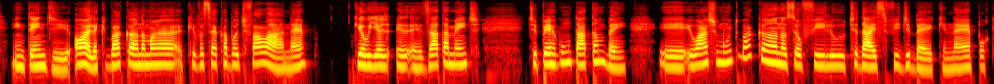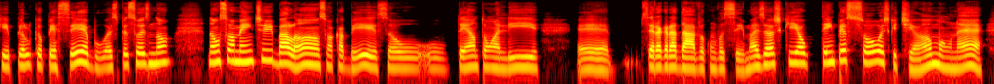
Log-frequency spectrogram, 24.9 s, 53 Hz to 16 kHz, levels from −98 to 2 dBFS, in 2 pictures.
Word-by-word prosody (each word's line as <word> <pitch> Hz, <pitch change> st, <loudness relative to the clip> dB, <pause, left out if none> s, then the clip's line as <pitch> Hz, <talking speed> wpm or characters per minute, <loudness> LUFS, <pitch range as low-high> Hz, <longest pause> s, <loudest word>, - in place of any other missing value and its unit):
Entendi. 180 Hz, -5 st, -2 dB
Olha, 205 Hz, -5 st, +8 dB
que 180 Hz, -, -14 dB
bacana 200 Hz, 0 st, +3 dB
ma 200 Hz, 0 st, +2 dB
que 210 Hz, -, -8 dB
você 205 Hz, +1 st, -3 dB
acabou 205 Hz, 0 st, -2 dB
de -, -, -8 dB
falar, 210 Hz, -7 st, +5 dB
né. 175 Hz, +6 st, -1 dB, 0.6 s
Que 205 Hz, -, +4 dB
eu 190 Hz, -, +4 dB
ia 185 Hz, 0 st, +3 dB
e 180 Hz, -, -5 dB
e 185 Hz, -, -2 dB, 0.2 s
exatamente 200 Hz, +4 st, +1 dB, 0.6 s
te 215 Hz, -, -5 dB
perguntar 210 Hz, 0 st, +2 dB
também. 190 Hz, -9 st, -3 dB, 0.4 s
Eh, 175 Hz, -4 st, -3 dB
eu 190 Hz, +1 st, 0 dB
acho 220 Hz, +3 st, +3 dB
muito 250 Hz, +7 st, -5 dB
bacana 270 Hz, -, +2 dB
o -, -, -2 dB
seu 200 Hz, -1 st, -1 dB
filho 185 Hz, -1 st, -3 dB
te 215 Hz, +4 st, -6 dB
dar 185 Hz, -2 st, +8 dB
esse 175 Hz, -, -5 dB
feedback, 160 Hz, -6 st, -4 dB
né, 160 Hz, +3 st, -1 dB
porque 175 Hz, 0 st, -8 dB
pelo 190 Hz, +2 st, -5 dB
que 195 Hz, -, -10 dB
eu 185 Hz, -, -4 dB
percebo, 180 Hz, -1 st, -1 dB
as 170 Hz, 0 st, -5 dB
pessoas 215 Hz, +2 st, -3 dB
não 230 Hz, +2 st, -1 dB, 0.5 s
não 230 Hz, +1 st, +2 dB
somente 255 Hz, +2 st, +1 dB
balançam 205 Hz, -3 st, +4 dB
a -, -, -13 dB
cabeça 170 Hz, -1 st, -3 dB
ou 160 Hz, 0 st, -8 dB
ou 155 Hz, -2 st, -16 dB
tentam, 175 Hz, 0 st, -3 dB
ali, 165 Hz, +1 st, -4 dB, 0.5 s
eh, 145 Hz, -1 st, -4 dB, 0.4 s
ser 180 Hz, -3 st, 0 dB
agradável 165 Hz, -3 st, +4 dB
com 160 Hz, -, -13 dB
você, 150 Hz, -3 st, -6 dB
mas 175 Hz, +6 st, -3 dB
eu 205 Hz, -, +4 dB
acho 210 Hz, -, -2 dB
que 230 Hz, -1 st, -2 dB
é 220 Hz, -, +4 dB
o 215 Hz, -2 st, -3 dB
tem 235 Hz, +1 st, -1 dB
pessoas 245 Hz, -2 st, 0 dB
que 190 Hz, -, -8 dB
te 155 Hz, -, -5 dB
amam, 170 Hz, +3 st, -2 dB
né, 170 Hz, 0 st, 0 dB
190 Hz, 160 wpm, -25 LUFS, 170-215 Hz, 0.6 s, Olha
